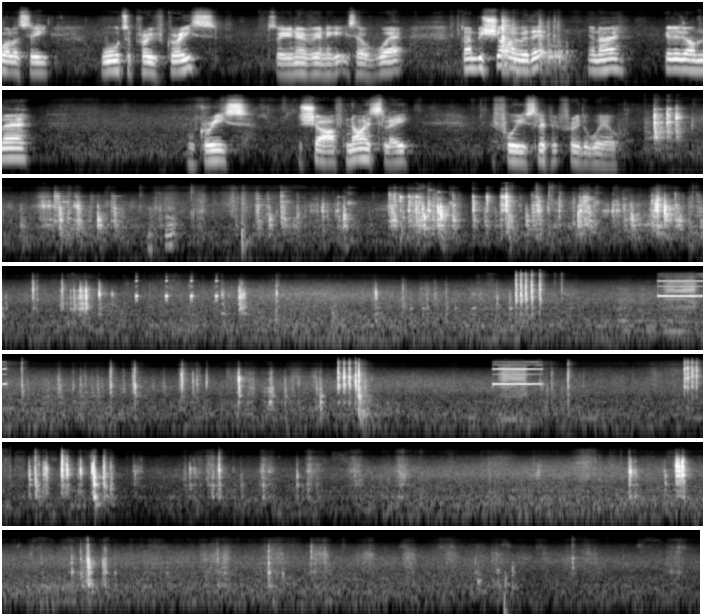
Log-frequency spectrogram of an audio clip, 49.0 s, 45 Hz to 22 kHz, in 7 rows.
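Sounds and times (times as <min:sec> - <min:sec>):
torque wrench beeping: 0:22.4 - 0:23.3, 0:27.6 - 0:28.2, 0:33.0 - 0:33.5
metallic clicks of tools: 0:26.0 - 0:26.6, 0:31.4 - 0:31.7, 0:34.8 - 0:36.0.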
